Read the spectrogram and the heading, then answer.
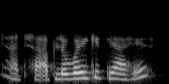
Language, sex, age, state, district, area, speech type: Marathi, female, 18-30, Maharashtra, Osmanabad, rural, conversation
